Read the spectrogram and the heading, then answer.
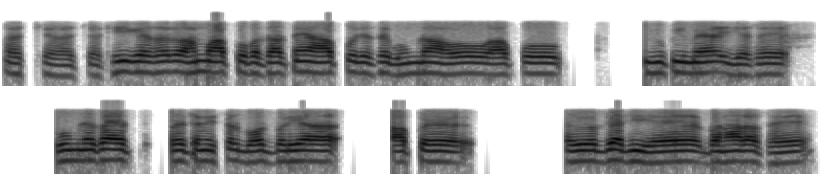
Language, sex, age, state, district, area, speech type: Hindi, male, 45-60, Uttar Pradesh, Hardoi, rural, conversation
